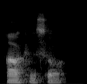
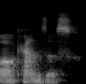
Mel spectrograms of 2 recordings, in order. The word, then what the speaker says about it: Arkansas: Oh, it's Arkansas, isn't it? Arkansas. – Yep. – Not Arkansas.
